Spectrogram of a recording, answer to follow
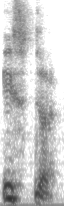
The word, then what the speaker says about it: Ishtar: samarimis became known as ishtar which is pronounced easter and her moon egg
